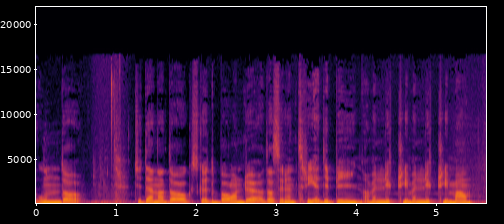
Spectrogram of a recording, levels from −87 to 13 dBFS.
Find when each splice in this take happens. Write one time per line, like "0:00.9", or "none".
0:04.7

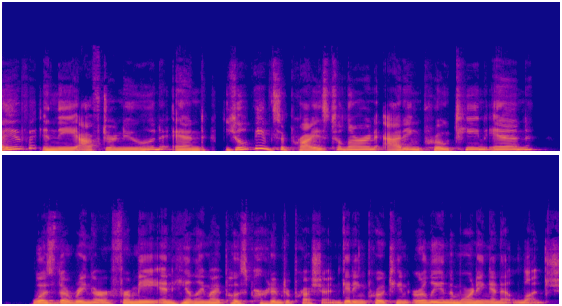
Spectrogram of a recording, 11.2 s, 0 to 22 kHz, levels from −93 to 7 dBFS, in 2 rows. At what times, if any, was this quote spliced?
0:02.1
0:02.7

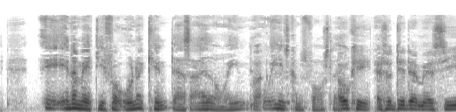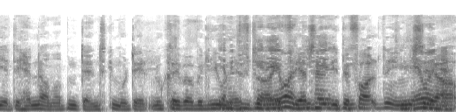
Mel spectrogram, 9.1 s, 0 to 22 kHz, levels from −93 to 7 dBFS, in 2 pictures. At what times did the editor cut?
0:05.2

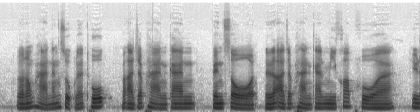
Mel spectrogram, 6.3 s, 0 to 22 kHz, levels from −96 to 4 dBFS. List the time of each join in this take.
none

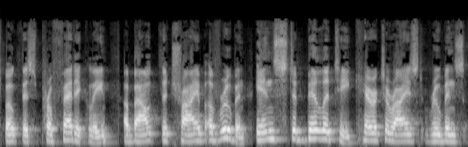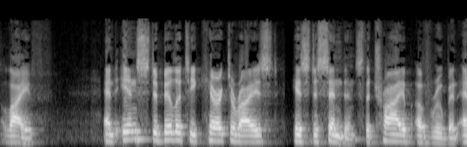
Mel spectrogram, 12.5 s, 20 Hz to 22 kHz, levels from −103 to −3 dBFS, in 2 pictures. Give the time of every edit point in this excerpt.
0:01.6
0:03.4
0:10.0

